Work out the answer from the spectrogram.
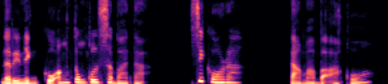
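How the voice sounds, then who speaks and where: A woman's voice: lowish voice, lively intonation, measured pace, a little mellow, no room sound, studio quality. A woman voicing a stern, haughty mother who scolds her grown son in a hard, reproachful manner.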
